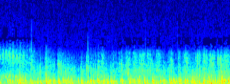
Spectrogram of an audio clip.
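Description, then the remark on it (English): A rapid volley of gunshots as guns are fired to unload them while a stagecoach approaches, crackling continuously for about three seconds, dense overlapping bangs at a steady loud level with no voices. “I'm going to unload my guns.”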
